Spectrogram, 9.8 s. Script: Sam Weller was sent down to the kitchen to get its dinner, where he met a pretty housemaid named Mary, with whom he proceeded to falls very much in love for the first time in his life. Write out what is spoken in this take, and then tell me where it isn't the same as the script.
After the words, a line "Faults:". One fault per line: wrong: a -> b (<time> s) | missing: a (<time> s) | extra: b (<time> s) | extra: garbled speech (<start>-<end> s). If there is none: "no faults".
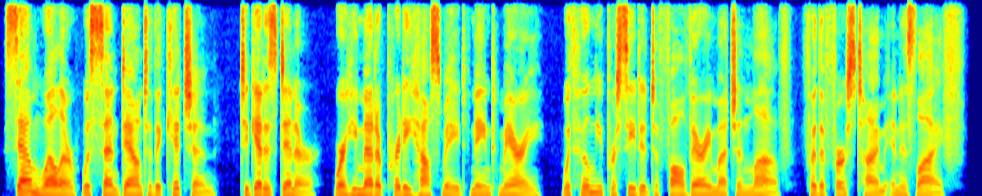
Sam Weller was sent down to the kitchen to get his dinner, where he met a pretty housemaid named Mary, with whom he proceeded to fall very much in love for the first time in his life.
Faults:
wrong: its -> his (2.6 s)
wrong: falls -> fall (6.6 s)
